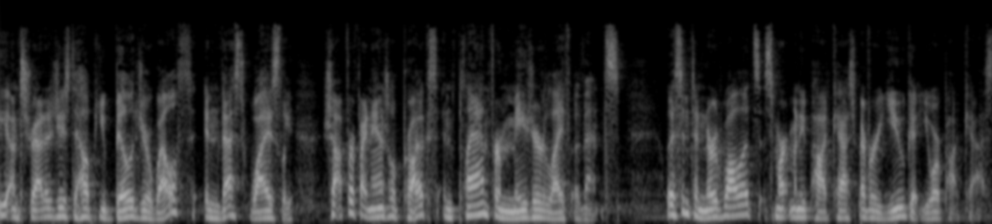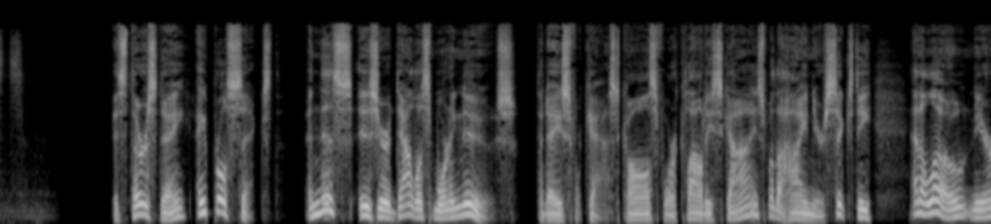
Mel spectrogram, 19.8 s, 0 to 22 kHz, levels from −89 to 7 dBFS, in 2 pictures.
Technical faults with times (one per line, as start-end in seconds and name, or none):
2.83-2.86 compressed frames skipped
8.59 compressed frames skipped
13.68 compressed frames skipped
15.68-15.72 compressed frames skipped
